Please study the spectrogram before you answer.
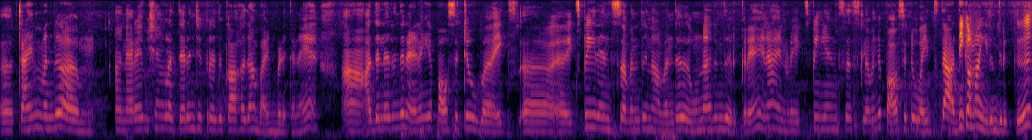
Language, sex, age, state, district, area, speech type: Tamil, female, 18-30, Tamil Nadu, Sivaganga, rural, spontaneous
